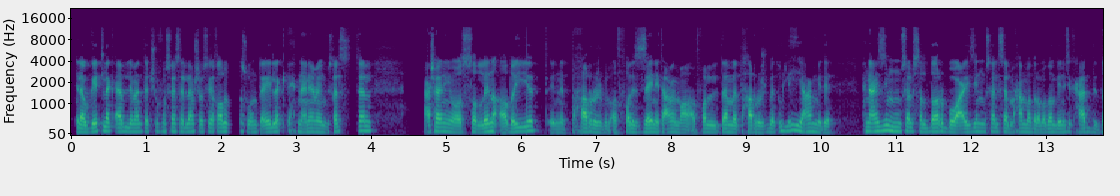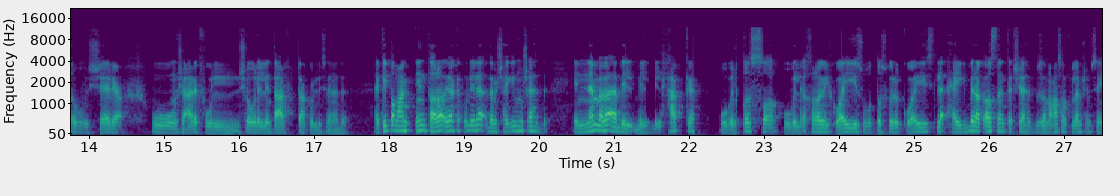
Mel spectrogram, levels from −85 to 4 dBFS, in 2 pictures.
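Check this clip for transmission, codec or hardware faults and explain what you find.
The stream has an overlap between stream segments at three points: 6.08 s, 22.05 s and 24.03 s. Where two consecutive segments claimed the same stretch of time, the player trimmed the shared portion, discarding roughly ten to twenty milliseconds of speech that had never actually been duplicated. The waveform jumps across the gap, producing a brief click or tiny skip each time. All three fall just past 2-second boundaries, which fits a 2-second segment length.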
